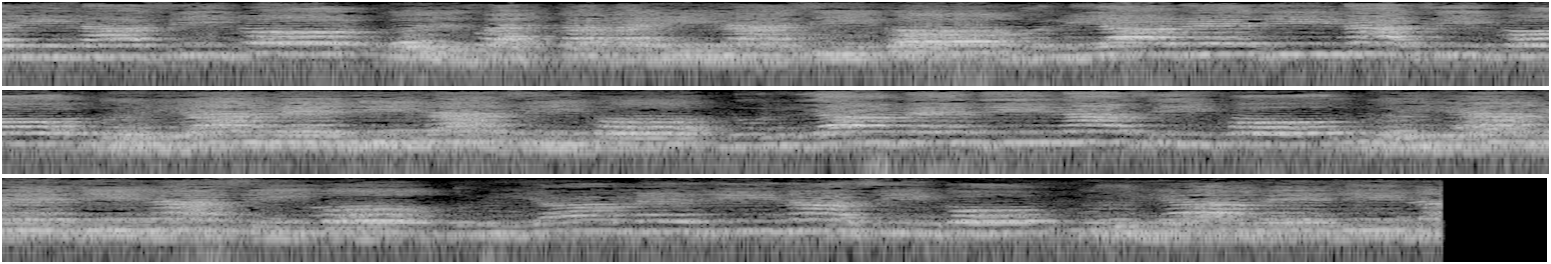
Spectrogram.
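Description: A group of young boys singing an Urdu poem together in unison.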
